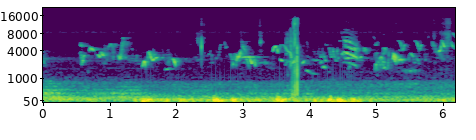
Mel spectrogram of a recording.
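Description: Faint songbirds chirping and singing, many short high calls overlapping throughout, over a low rumble. A single sharp click a little before four seconds in.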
